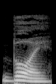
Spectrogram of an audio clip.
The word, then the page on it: buoy: anglais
